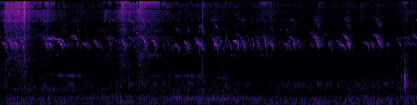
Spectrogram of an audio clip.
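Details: Mother hen and her nine chicks exploring outdoors in Bizkaia, Basque Country. Thin, high downward peeps chatter continuously over a strong low rumbling background noise.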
